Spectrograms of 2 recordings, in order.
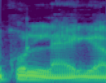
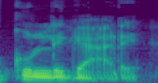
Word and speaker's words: collega: è collega e collega anche in questo caso cambia la e con collega con l'aria aperta intendo un compagno di lavoro il mio collega mario un esempio se invece utilizzo la parola collega con la è chiusa sto facendo riferimento al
